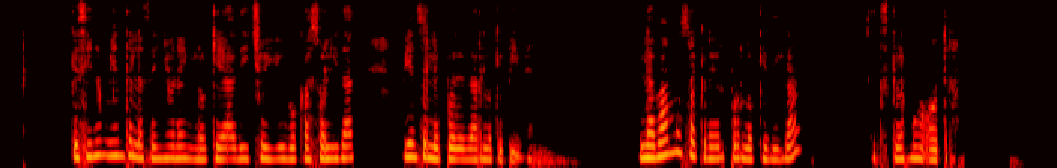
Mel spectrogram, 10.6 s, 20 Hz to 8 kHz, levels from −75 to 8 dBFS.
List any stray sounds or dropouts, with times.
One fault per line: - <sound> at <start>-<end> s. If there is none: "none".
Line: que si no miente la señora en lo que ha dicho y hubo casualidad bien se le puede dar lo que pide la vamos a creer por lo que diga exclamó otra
none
